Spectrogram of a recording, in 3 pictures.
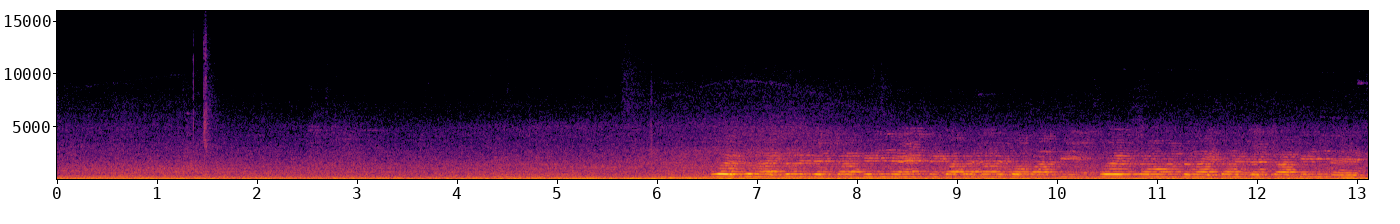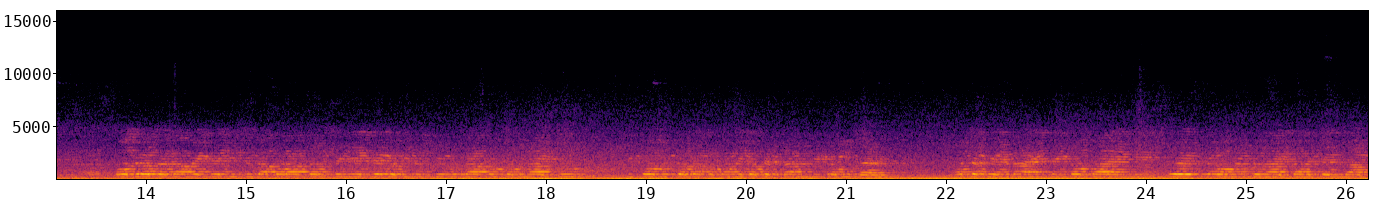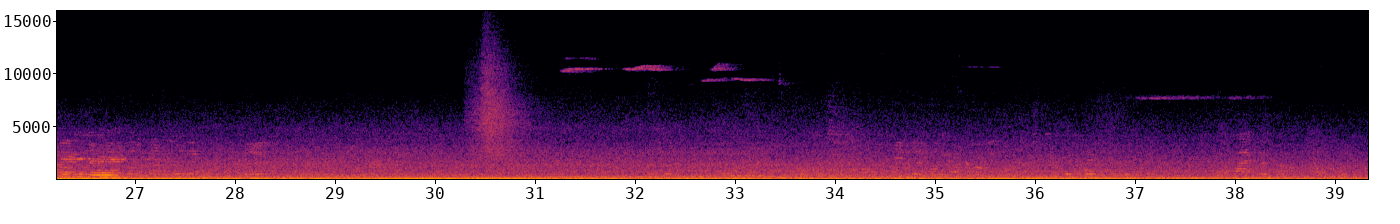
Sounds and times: bus trip advertisement 0:00.0 - 0:39.3

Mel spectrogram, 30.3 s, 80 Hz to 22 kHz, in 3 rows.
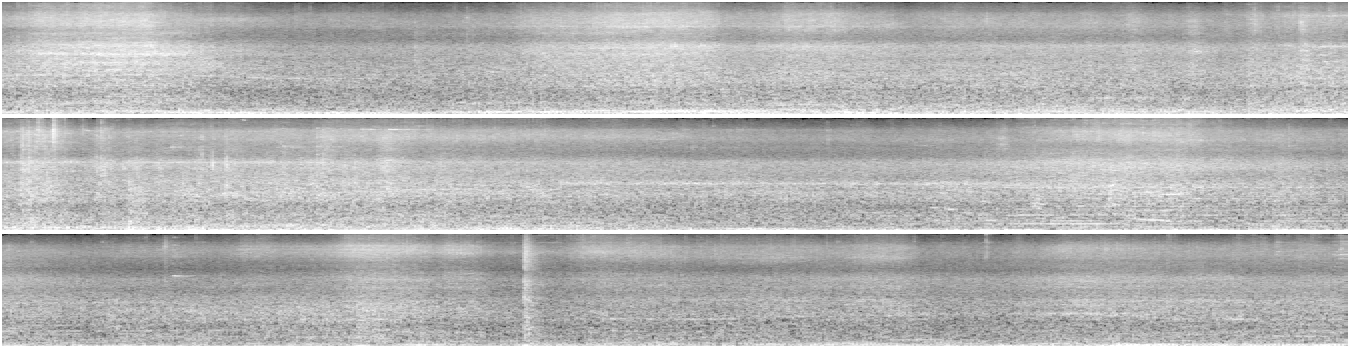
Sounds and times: Traffic Noise 0:00.0 - 0:30.2

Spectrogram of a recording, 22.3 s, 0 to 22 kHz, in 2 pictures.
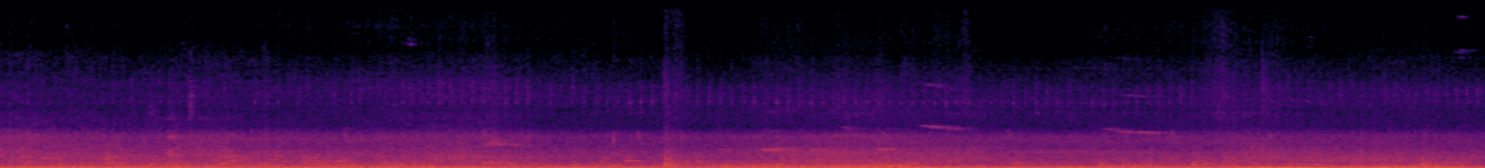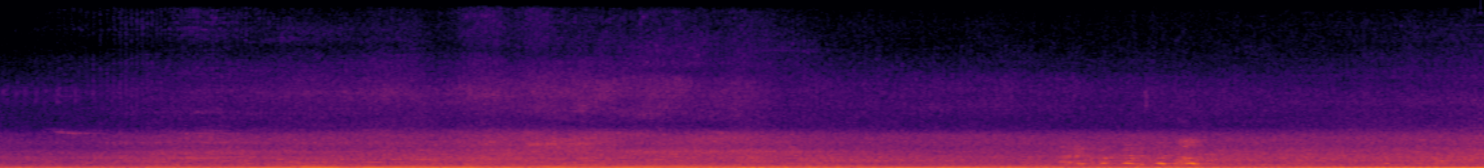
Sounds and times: Traffic sound 0:00.0 - 0:22.2

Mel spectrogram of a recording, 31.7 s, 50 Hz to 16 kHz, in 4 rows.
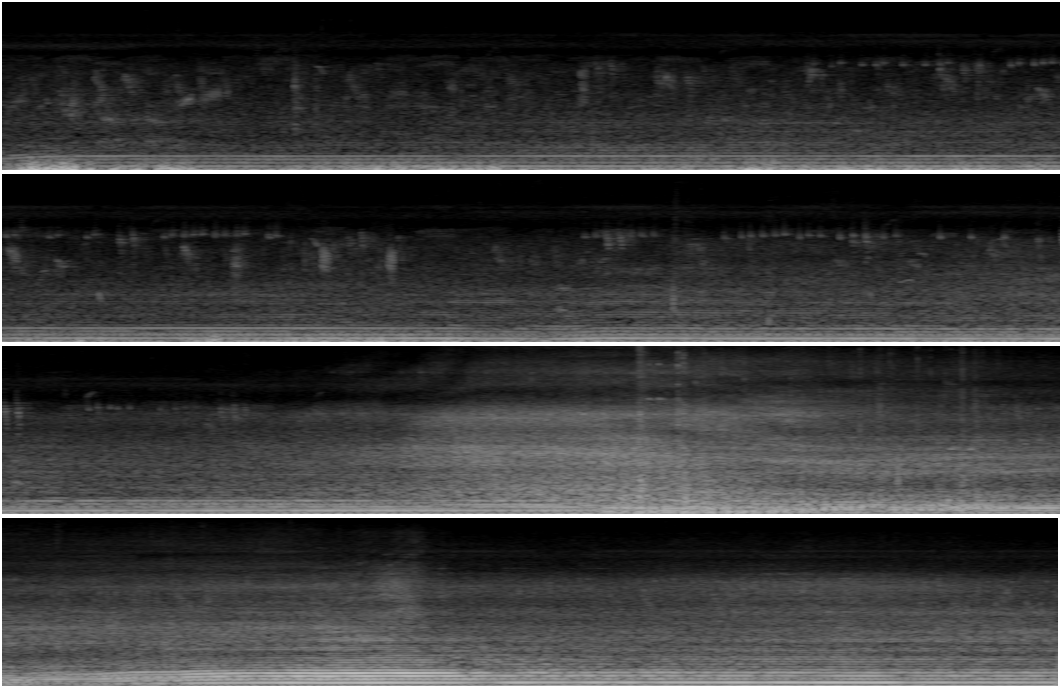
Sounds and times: Traffic sound 0:10.9 - 0:31.7

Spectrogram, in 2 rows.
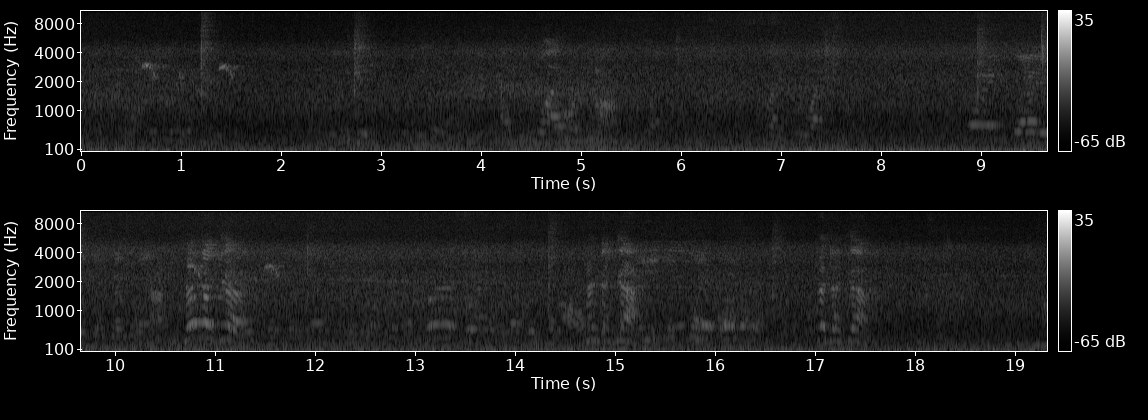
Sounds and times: traffic sound 0:00.0 - 0:19.3
wind 0:00.0 - 0:19.3
birds sound 0:00.2 - 0:01.9
birds sound 0:10.6 - 0:12.4

